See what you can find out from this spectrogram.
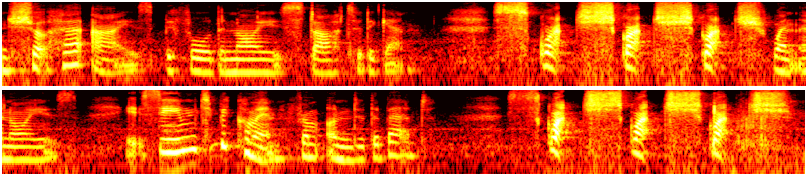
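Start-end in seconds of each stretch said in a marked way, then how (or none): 3.7-5.7 whispered scratching noise; scratching sound. A narrator's reading. 9.8-12.0 whispered scratching noise; scratching sound. A narrator's reading.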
